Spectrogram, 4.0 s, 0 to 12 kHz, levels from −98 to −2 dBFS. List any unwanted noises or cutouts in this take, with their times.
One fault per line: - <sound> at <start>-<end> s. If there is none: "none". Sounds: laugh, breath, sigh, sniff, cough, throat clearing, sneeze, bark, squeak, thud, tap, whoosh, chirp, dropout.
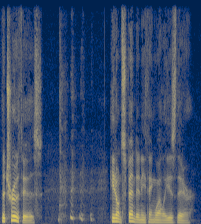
- laugh at 1.1-1.9 s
